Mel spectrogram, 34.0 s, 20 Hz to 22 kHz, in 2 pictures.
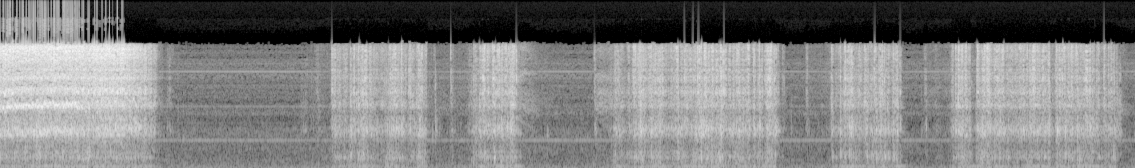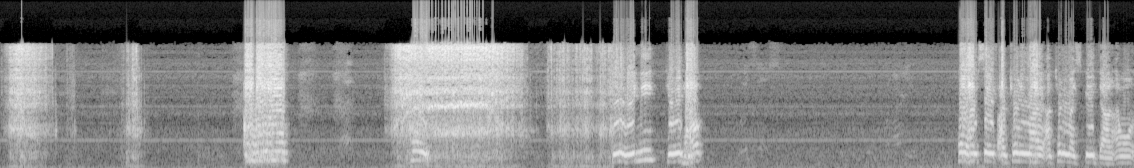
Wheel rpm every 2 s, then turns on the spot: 210, 30, 20, 30, 10, 40, 30, 30, 40, 10, 0, 90, 80, 10, 0, 0, 0.
2-16 26-28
